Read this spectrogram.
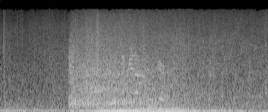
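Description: Water splashes and churns loudly close by.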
